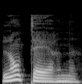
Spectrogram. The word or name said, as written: lanterne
